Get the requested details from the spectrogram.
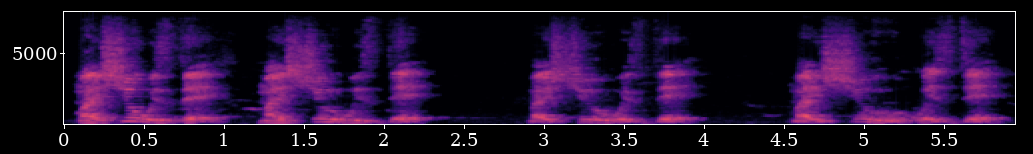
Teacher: you link the two together with a wa, which is called inclusive wa. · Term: intrusive wa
